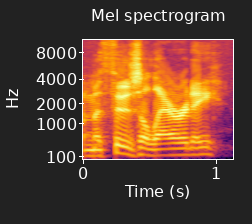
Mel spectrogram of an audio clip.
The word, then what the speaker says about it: Methuselarity: Let me see if I can pronounce it correctly. The Methuselarity.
